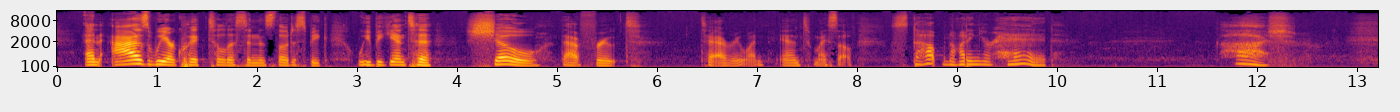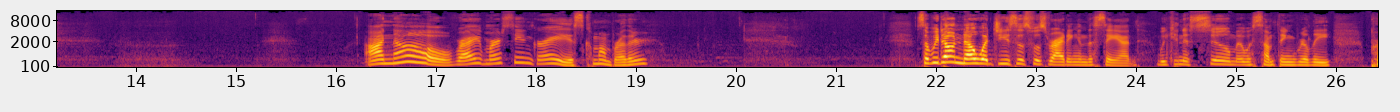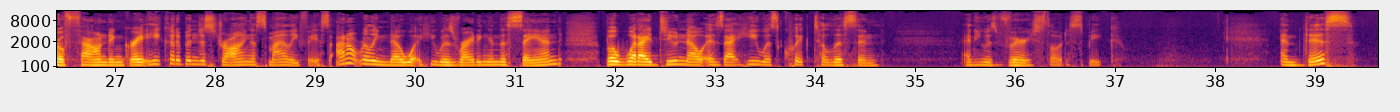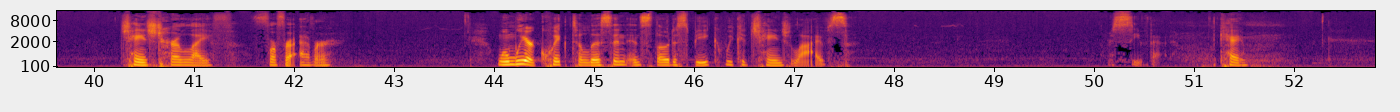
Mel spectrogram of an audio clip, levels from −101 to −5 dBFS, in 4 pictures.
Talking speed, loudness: 135 wpm, -22 LUFS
